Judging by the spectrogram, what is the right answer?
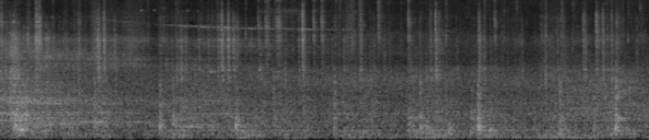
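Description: Passenger railroad car rolling along the track: a steady low rumble of the wheels, broken by irregular knocks and clunks from the running gear.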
